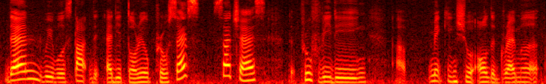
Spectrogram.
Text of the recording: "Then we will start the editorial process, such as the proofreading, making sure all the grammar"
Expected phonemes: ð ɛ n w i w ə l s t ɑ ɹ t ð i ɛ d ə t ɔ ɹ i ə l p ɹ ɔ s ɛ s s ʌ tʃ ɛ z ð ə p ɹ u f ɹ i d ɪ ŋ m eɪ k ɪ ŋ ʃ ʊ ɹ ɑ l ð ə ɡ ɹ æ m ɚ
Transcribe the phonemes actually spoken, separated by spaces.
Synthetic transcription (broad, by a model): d ɛ n w i w ə l s t ɑ t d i ɛ d ə t ɔ ɹ i ə l p ɹ ɔ s ɛ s s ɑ tʃ ɛ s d ə p ɹ u f ɹ i d ɪ ŋ m eɪ k ɪ ŋ ʃ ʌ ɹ ɑ l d ə ɡ ɹ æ m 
